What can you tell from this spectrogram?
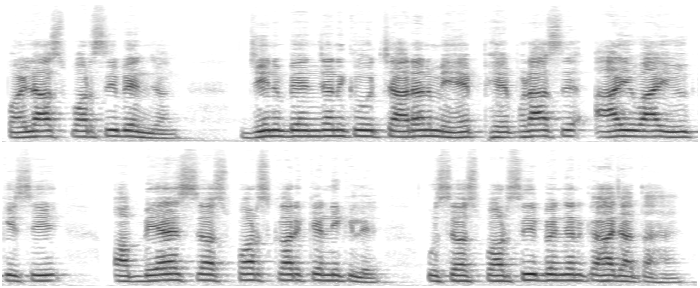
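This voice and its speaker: A young man giving an exam-prep grammar lesson, reading out definitions slowly and repeating them. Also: on the high side, fairly even intonation, fairly bright tone. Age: young adult. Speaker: teacher.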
